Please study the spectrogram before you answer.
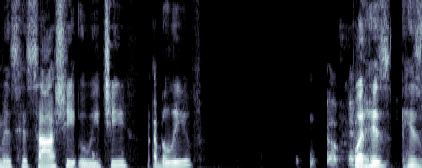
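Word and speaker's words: Hisashi Ouchi: So the way you pronounce his name is Hisashi Uichi, I believe.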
